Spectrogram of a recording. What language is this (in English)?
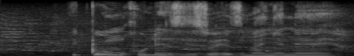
Xhosa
